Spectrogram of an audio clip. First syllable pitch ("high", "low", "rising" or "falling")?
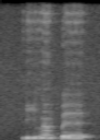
low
